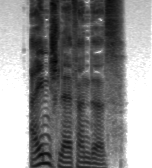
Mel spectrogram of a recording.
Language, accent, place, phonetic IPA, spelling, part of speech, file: German, Germany, Berlin, [ˈaɪ̯nˌʃlɛːfɐndəs], einschläferndes, adjective, De-einschläferndes.ogg
- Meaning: strong/mixed nominative/accusative neuter singular of einschläfernd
